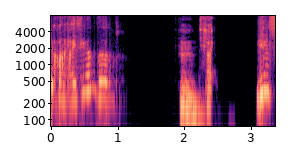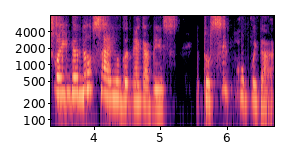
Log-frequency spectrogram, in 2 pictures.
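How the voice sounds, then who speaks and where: A woman talks at a high pitch with very wide pitch swings. Her pauses are long and frequent. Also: moderate pace. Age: 80s+. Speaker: patient. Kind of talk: interview answer.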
